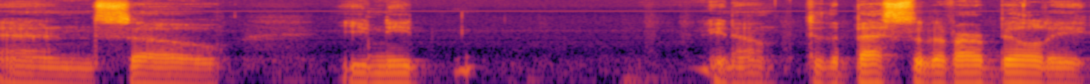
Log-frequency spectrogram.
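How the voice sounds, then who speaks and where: The man's pitch is very deep and low, with a dark, mellow tone. He sounds somewhat breathy. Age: 60s. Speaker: emergency room physician. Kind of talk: casual chat.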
